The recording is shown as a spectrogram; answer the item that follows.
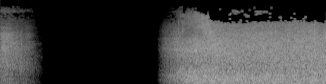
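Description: Ocean waves wash over coastal tide pools near Newport, a loud steady roar of surf that cuts out briefly and then swells back in, full and close.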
